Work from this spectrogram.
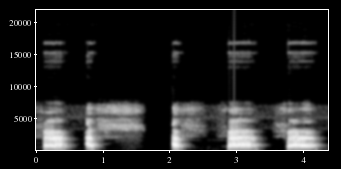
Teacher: sifat yang dimiliki oleh huruf sa itu adalah rokhawah, mengalirnya suara.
